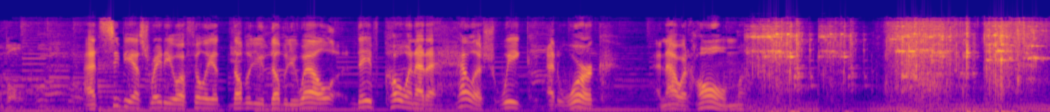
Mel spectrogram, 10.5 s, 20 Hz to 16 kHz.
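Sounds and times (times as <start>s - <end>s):
speech: 0.8s - 7.8s
smashed ceramic roofing tiles shattering in a street after Hurricane Katrina in New Orleans: 7.4s - 10.4s.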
